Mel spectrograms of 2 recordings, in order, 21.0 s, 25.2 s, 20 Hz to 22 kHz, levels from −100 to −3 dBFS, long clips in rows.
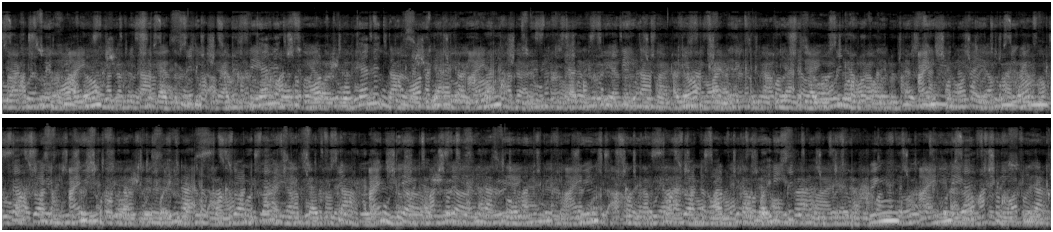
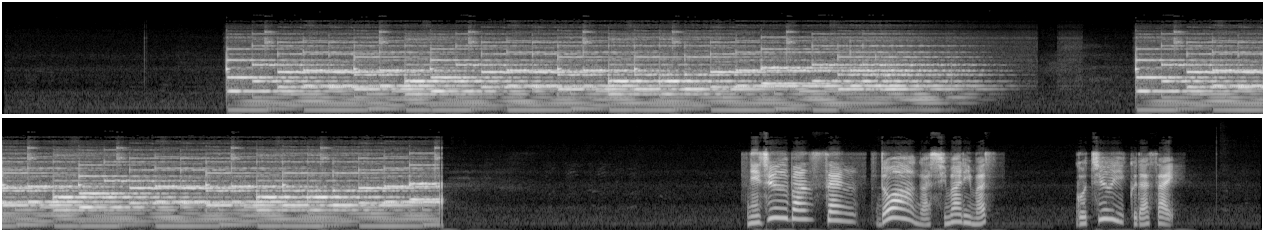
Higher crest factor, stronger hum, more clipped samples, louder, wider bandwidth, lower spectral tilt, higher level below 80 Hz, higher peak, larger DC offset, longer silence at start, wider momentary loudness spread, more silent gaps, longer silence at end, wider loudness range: about the same, 16 dB vs 18 dB; neither; neither; second, -38 LUFS vs -18 LUFS; first, 16.5 kHz vs 12 kHz; first, -5 dB/octave vs 0 dB/octave; about the same, -88 dBFS vs -84 dBFS; second, -22 dBFS vs -2 dBFS; neither; second, 0 s vs 2.25 s; second, 4 LU vs 9 LU; neither; second, 0 s vs 0.9 s; second, 1 LU vs 6 LU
